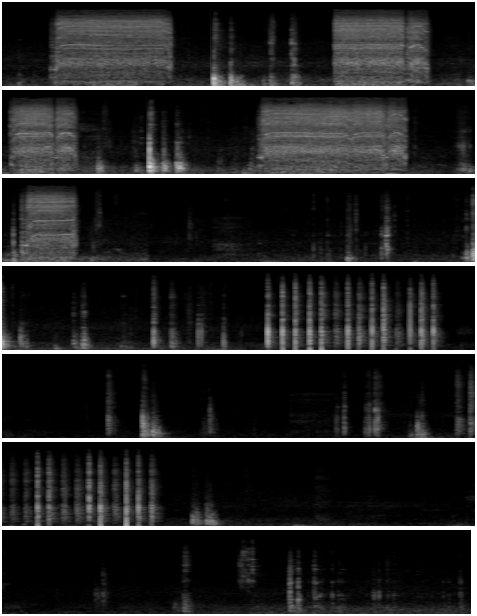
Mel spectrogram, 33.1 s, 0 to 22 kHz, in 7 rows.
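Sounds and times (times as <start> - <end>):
tools knocking and tapping: 30.1 - 33.0.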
